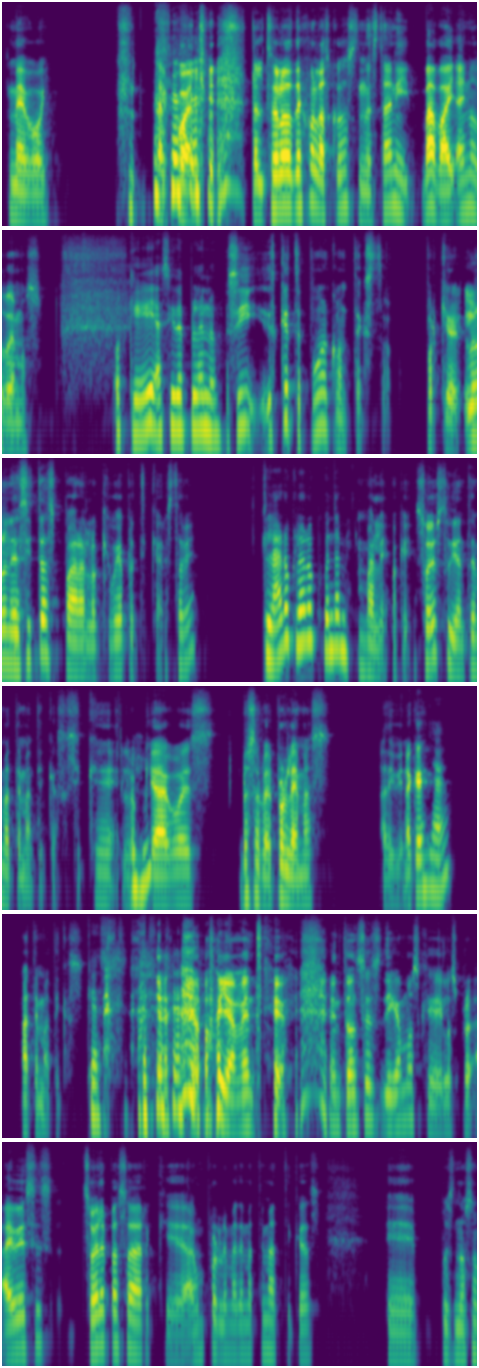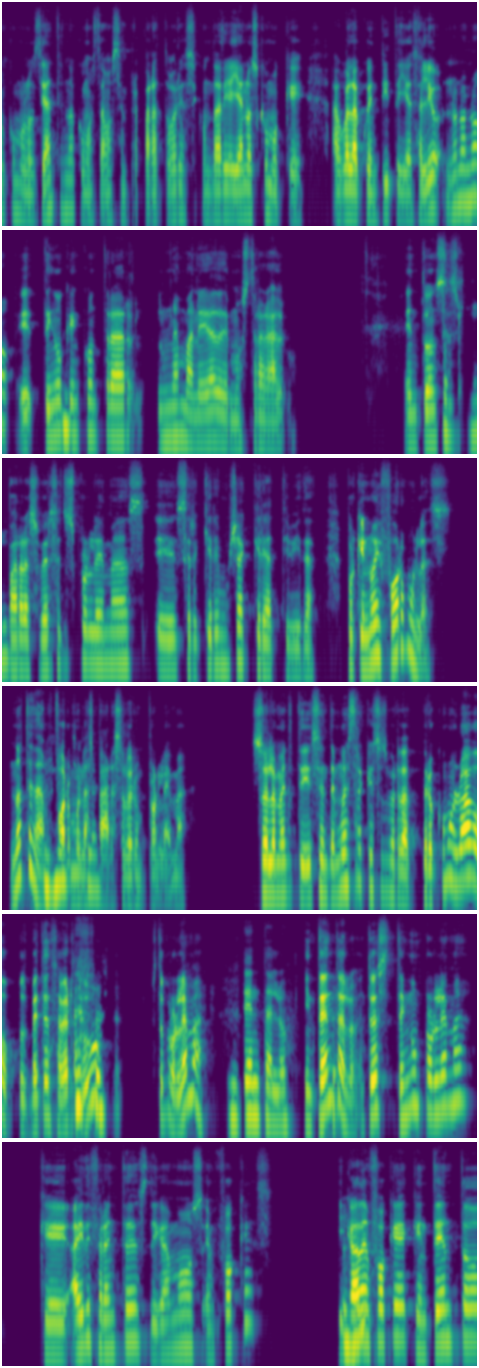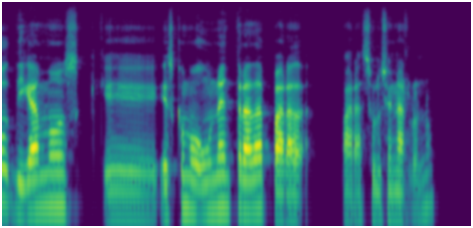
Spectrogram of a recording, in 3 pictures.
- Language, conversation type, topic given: Spanish, podcast, ¿Qué trucos usas para desconectar cuando estás estresado?
- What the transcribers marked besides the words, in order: chuckle; laugh; laughing while speaking: "obviamente"; laugh; other background noise; chuckle; chuckle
